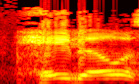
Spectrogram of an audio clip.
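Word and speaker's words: Habel (הבל): Habel is how you pronounce it in the Hebrew.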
